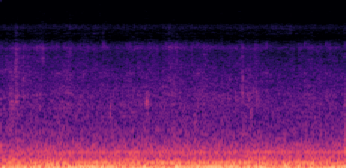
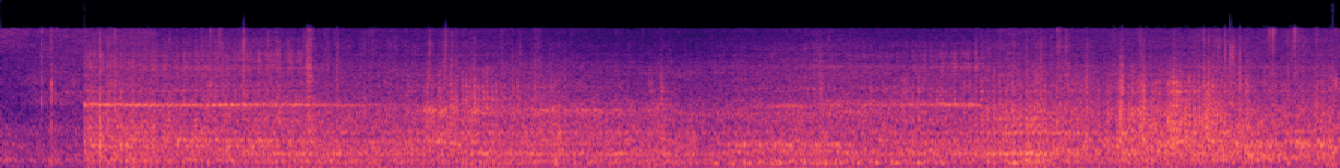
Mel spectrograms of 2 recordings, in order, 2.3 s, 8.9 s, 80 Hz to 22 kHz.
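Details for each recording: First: 2001 Audi TT Haldex AWD at 104,000 miles, after a Haldex oil and filter change: low even rumble turning tightly at low speed, quiet with no grinding or binding. Before the change it ground when turning sharply. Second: 2001 Audi TT creeping through a tight, slow turn: rough, crispy crackling grinding and rumbling with felt dragging from the Haldex all-wheel-drive coupling, before a Haldex oil and filter change.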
